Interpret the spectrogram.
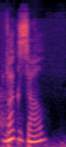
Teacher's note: In this word, k becomes voiced and is pronounced as g.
